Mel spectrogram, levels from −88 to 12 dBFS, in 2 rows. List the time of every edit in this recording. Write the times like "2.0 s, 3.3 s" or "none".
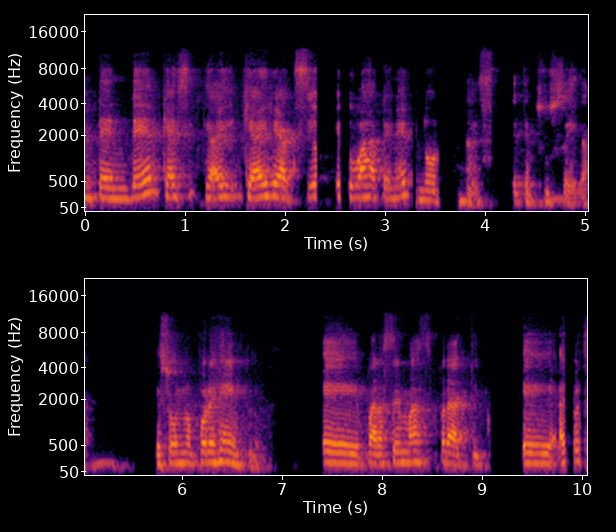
3.3 s

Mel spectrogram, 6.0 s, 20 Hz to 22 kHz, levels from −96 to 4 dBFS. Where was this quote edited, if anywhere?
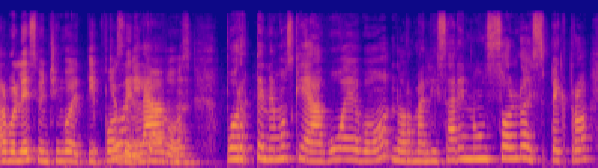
2.5 s

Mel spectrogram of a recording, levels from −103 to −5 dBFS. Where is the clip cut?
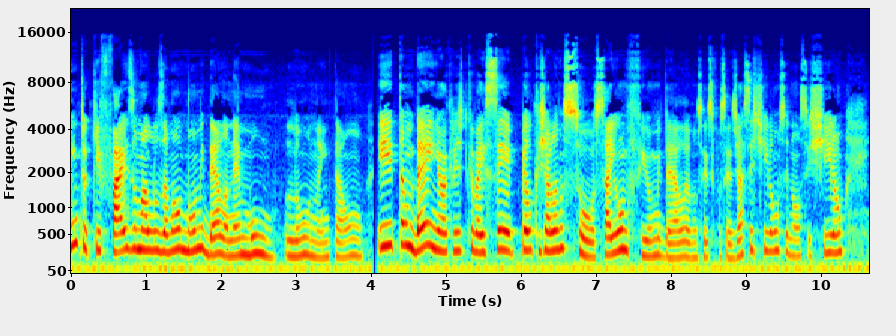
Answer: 7.4 s

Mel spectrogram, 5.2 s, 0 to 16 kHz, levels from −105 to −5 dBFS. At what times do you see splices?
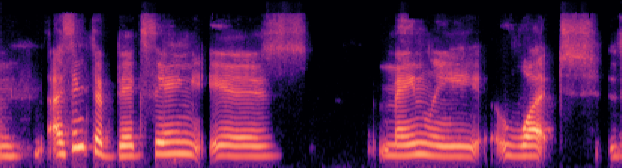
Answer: none

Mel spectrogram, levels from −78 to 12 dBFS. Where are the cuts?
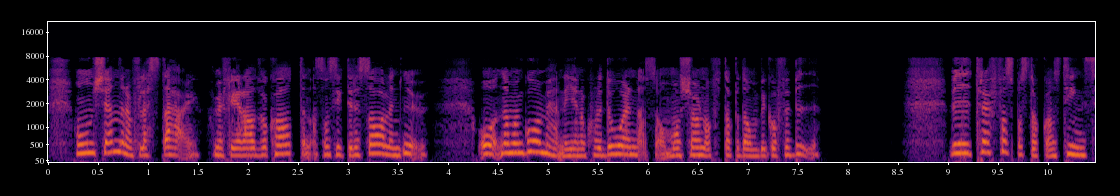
1.6 s, 3.5 s

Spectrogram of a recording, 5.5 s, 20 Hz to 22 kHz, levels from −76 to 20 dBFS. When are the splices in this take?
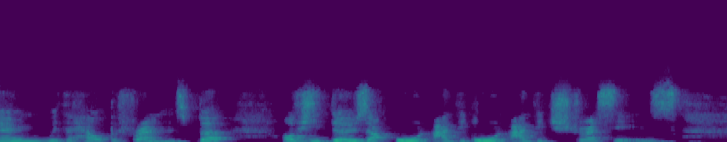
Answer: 3.5 s

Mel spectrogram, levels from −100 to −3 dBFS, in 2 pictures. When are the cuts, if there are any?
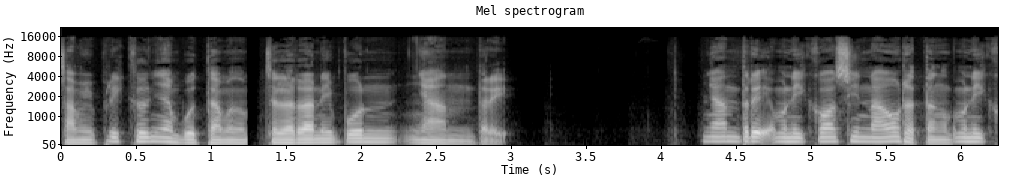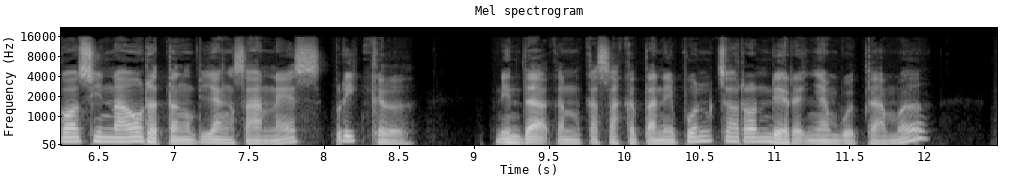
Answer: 1.2 s, 5.9 s, 8.0 s, 10.6 s

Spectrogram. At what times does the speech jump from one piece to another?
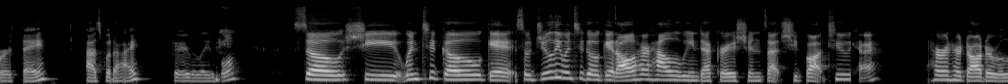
2.5 s, 8.5 s

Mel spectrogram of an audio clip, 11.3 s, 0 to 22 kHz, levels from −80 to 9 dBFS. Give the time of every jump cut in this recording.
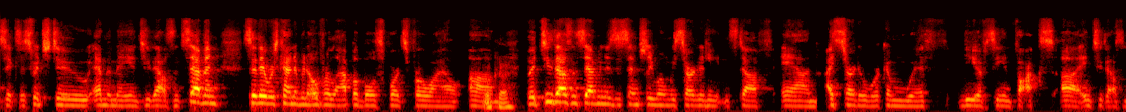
7.0 s, 8.2 s

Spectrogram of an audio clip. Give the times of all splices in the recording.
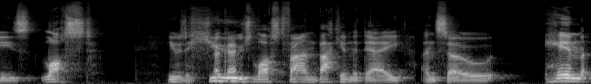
4.1 s

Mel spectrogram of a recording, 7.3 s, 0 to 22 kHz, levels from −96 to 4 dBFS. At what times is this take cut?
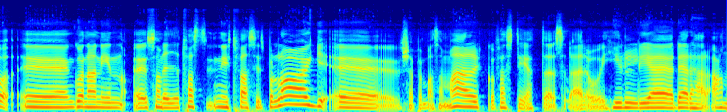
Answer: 1.6 s, 4.0 s

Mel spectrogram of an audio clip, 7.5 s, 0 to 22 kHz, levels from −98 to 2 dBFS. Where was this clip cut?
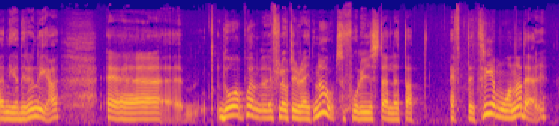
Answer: none

